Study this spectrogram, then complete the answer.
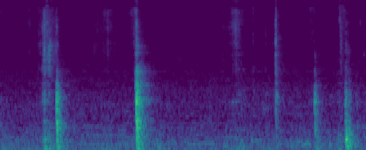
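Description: A knife chops through half an onion on a cutting board in a home kitchen, a few separate sharp cuts spaced out over several seconds, close and fairly quiet.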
